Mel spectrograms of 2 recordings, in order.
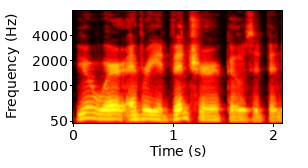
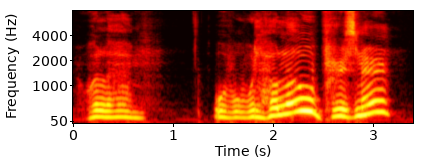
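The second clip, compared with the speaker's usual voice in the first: put-on kindly old man voice, higher, louder, slower; 8 semitones higher, 8 dB louder than usual. Narrating a prison scene, voicing a visitor greeting the prisoner in a kindly old man voice. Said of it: "This kindly old man".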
